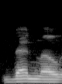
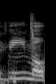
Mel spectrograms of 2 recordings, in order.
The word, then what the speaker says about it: Venmo: Venmo is the correct way to say it. I say Vimo because they don't they don't they don't like that.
